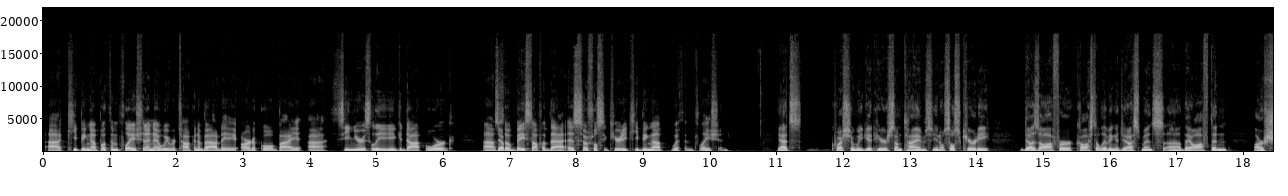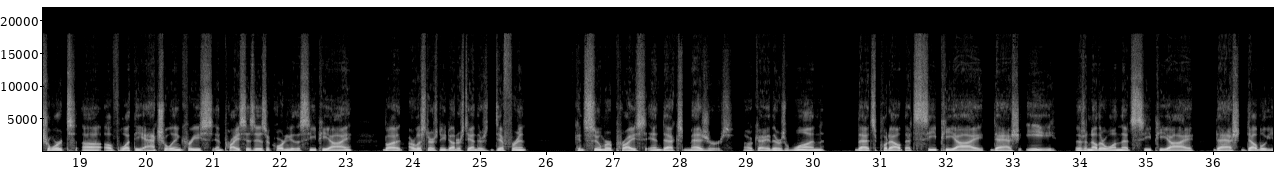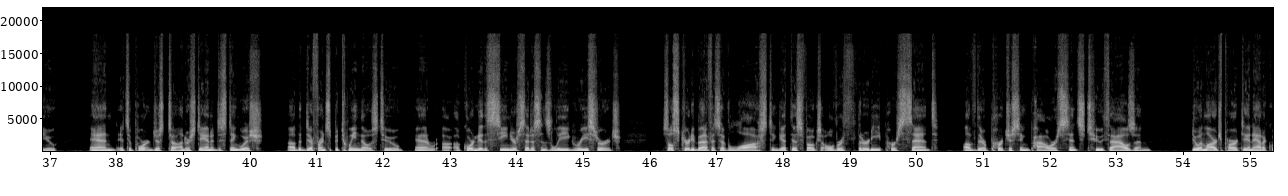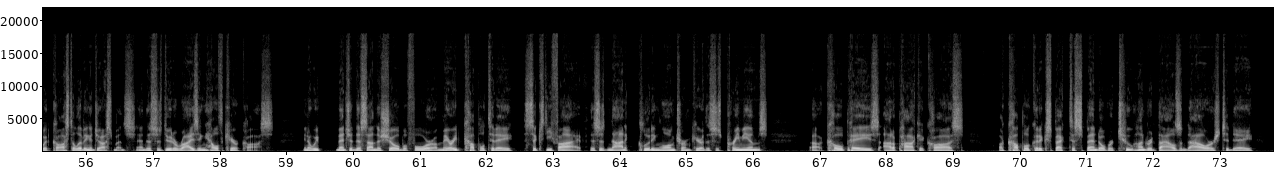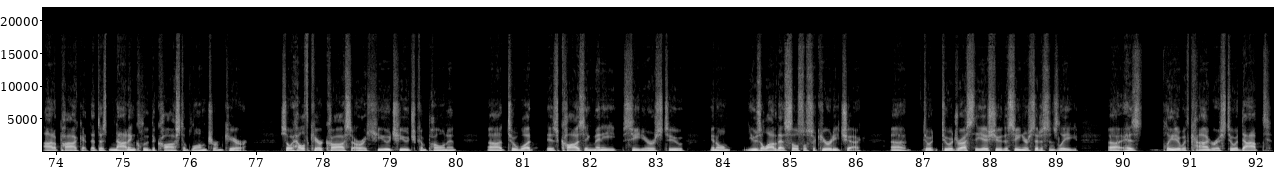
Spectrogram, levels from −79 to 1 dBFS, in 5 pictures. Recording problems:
none

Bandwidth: 18 kHz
